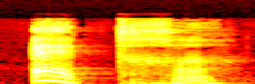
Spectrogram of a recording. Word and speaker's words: être: Être. Okay, so remember that when you get this accent circonflexe here, you should really pronounce it openly. So, être. Okay, don't insist on the final être.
